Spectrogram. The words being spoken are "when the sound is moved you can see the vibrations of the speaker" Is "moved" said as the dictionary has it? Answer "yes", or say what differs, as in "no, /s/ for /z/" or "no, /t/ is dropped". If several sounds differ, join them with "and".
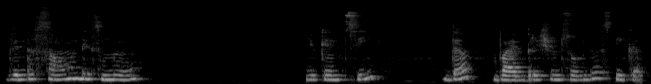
no, /v/ is dropped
